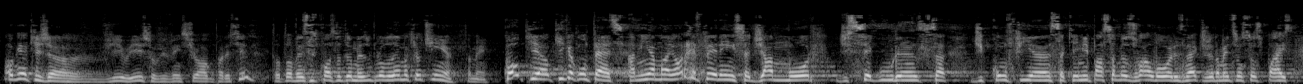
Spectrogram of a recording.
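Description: A man's voice: sits high, brisk, few pauses, mellow, in a large hall. A man from Brazil giving a live motivational talk to an audience at a business event, emphatic and conversational, full of slangy asides. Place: large hall with a live audience.

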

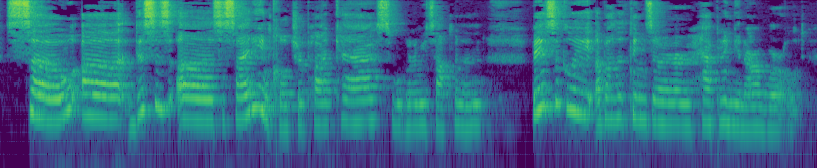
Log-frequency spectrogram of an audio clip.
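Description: A woman in her twenties co-hosting a podcast, chatty and quick to laugh. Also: fairly high pitch, animated, dark tone. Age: 20s. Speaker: podcast co-host. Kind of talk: casual chat. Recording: echoey room, faint background noise.

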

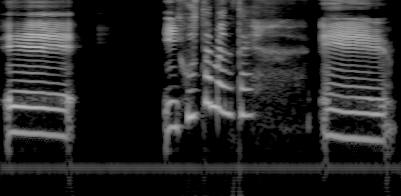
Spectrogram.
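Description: A woman's voice: on the high side, very animated, extremely slow, clean tone, dry recording, studio quality. A young Mexican woman with a Mexican Spanish accent, talking casually and emotionally to viewers about an anime, often repeating words. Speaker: anime reviewer.

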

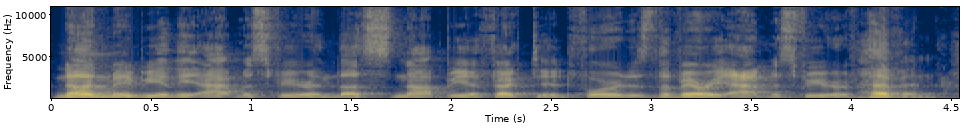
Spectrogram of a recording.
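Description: A man's voice: lowish voice, lively intonation, fast talker, lightly acted. A man doing a ranting old hermit monk. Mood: awed. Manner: solemn archaic preaching, swinging to angry.

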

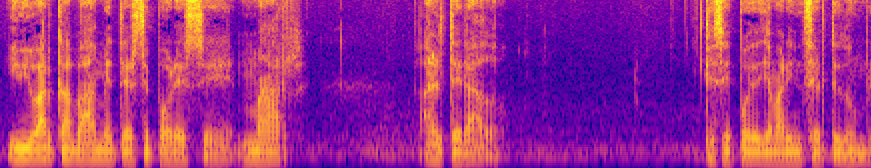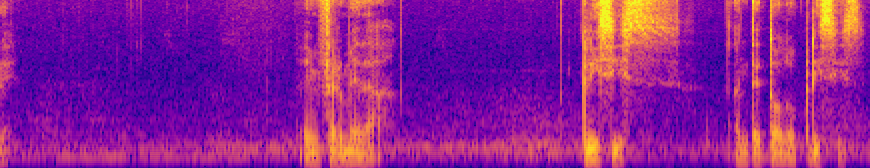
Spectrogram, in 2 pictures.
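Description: A man's voice: fairly low pitch, completely flat delivery, slow pace, creaky, long pauses, a little mellow, a little hiss or hum. A man preaching a sermon in an impassioned way, building his points through repeated rhetorical questions and direct appeals to the listener.

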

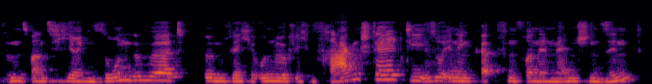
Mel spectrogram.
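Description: A woman turning 60, speaking low at a moderate pace, appears as a guest in a casual interview. A divorce coach and author, she describes her coaching bluntly and with humor; the lo-fi audio sounds slightly dull.

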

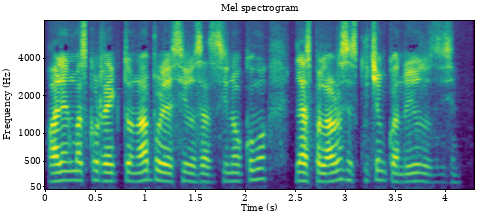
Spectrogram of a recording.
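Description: A man's voice: fairly high pitch, steady tone, racing, fairly bright tone, no echo. A man with a Mexican accent from Jalisco, co-hosting a podcast in casual chat and explaining ideas with everyday examples. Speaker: podcast co-host.

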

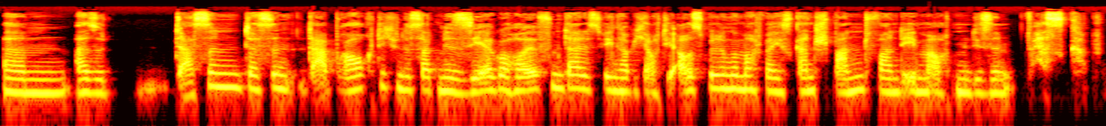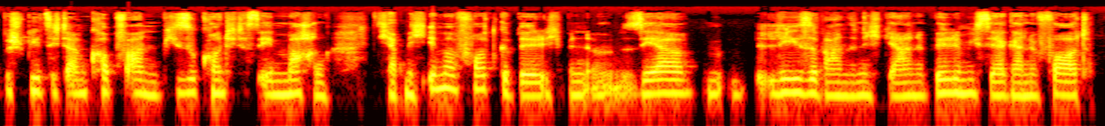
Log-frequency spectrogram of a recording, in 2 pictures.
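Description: A middle-aged woman speaking as an interview guest, earnest and animated, who sometimes acts out the voices of other people. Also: on the low side, fast talker, gravelly, slightly rough, dry recording, clean studio sound. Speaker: interview guest, hypnosis practitioner. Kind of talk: candid conversational interview.

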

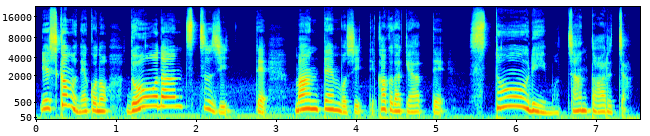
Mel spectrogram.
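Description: Woman, a former announcer doing a relaxed solo chat, slightly high voice, chatty and easily amused. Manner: chatty, laughs often, asks listeners questions. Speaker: freelance announcer and speaking coach.

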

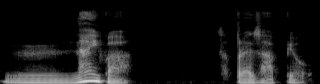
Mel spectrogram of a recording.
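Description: A man hosting a casual solo radio show, telling a funny story with lively acted-out quotes and frequent laughs. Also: sits low, normal speed, creaky, breathy edge. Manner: animated storytelling, acting out quoted voices with laughs. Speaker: podcast host.

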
